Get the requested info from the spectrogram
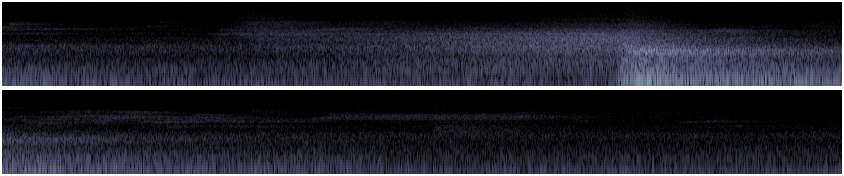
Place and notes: Theux, Belgium - Inside the bridge
Recording of the technical tunnel of the Polleur bridge : I'm not on the motorway but below, not on the bridge but inside. It's a extremely noisy place, especially when trucks drive on the expansion joint ; moreover elastomer padding are missing.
